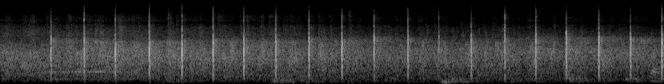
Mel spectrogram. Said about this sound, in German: Wir sind direkt und live aus dem großen Saal des Heimathafen Neukölln und ich begrüße nun meinen zweiten hochbegabten Studiogast. Einen tosenden Applaus bitte für Thorsten Nagelschmidt.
